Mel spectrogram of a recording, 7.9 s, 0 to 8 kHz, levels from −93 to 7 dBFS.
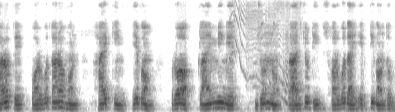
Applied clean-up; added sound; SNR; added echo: neural separator model SepFormer DNS4.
